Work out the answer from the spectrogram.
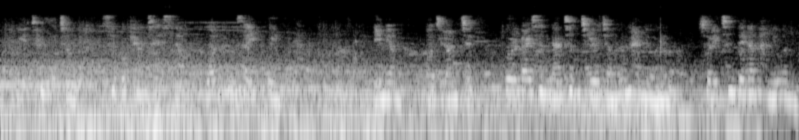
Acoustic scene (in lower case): bus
